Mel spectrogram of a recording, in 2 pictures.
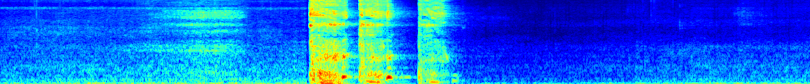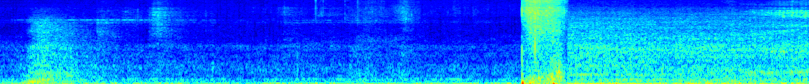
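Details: Girl coughing: a quick run of three coughs, then a faint cough and one more sharp cough over low background rumble.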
